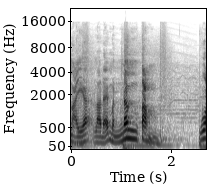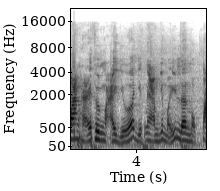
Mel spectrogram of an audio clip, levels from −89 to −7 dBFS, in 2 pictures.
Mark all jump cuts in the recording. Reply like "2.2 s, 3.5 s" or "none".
none

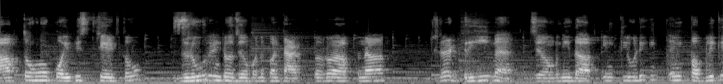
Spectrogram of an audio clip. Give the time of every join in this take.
none

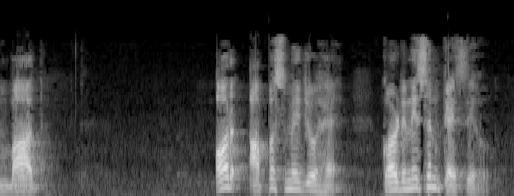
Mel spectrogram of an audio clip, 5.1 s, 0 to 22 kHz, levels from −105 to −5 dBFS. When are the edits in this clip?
none

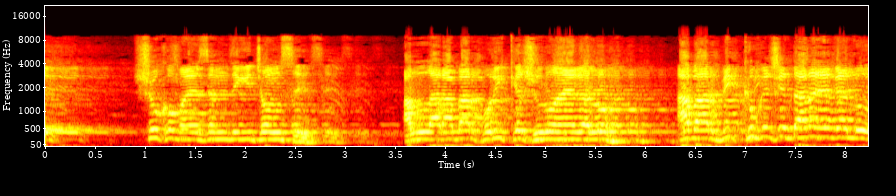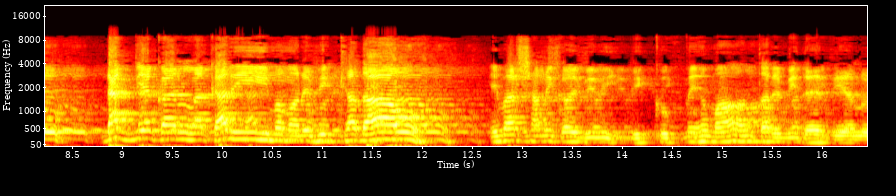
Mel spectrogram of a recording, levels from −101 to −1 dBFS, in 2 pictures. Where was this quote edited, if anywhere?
none

